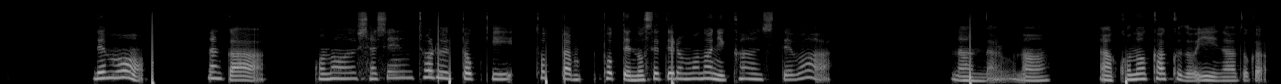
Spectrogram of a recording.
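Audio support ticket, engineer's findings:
Loud pops over the speech at 1.52–1.55, 4.38–4.52 (double), 5.46–5.67 (double), 6.72–6.75, 9.70–9.72 and 11.26–11.29 s, peaking about 20 dB above it. Likely a flaky connector or static discharge dumping voltage spikes onto the line. Speech carries on underneath.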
